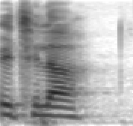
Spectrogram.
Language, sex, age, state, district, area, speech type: Urdu, male, 18-30, Uttar Pradesh, Shahjahanpur, rural, read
